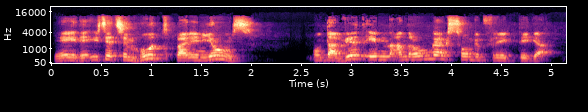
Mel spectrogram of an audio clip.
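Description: A man's voice: fairly high pitch, animated, moderate pace. A man co-hosting a podcast, throwing in wry, joking remarks in casual banter. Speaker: podcast co-host.

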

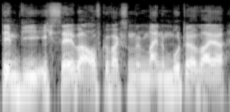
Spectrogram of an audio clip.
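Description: A man's voice: mid-range voice, flat delivery, fairly quick, fairly bright tone, clean tone, no room sound, studio quality. A man in his thirties, a podcast host, talking in a rambling, reflective way and often correcting himself mid-sentence. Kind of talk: casual chat.

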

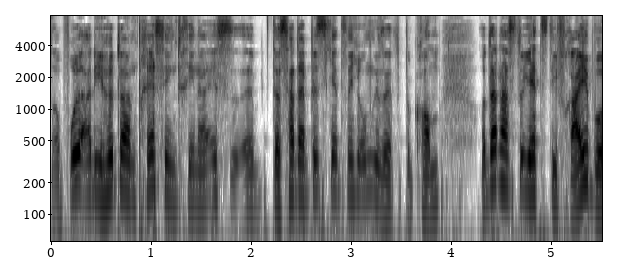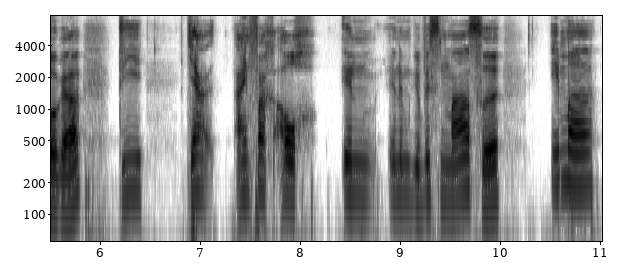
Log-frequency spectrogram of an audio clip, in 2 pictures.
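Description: A man co-hosting a football betting podcast, slightly hoarse from a cold, talking in a rambling, emphatic way and often correcting himself. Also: fairly high pitch, dry recording, studio quality. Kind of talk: casual football analysis chat.

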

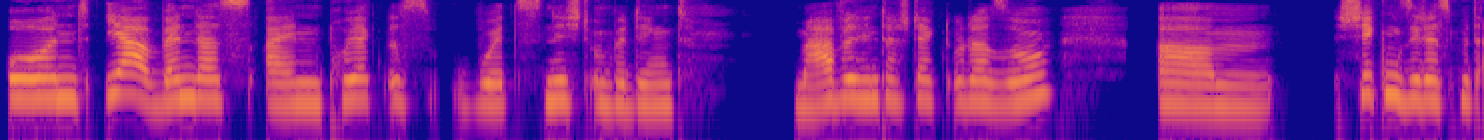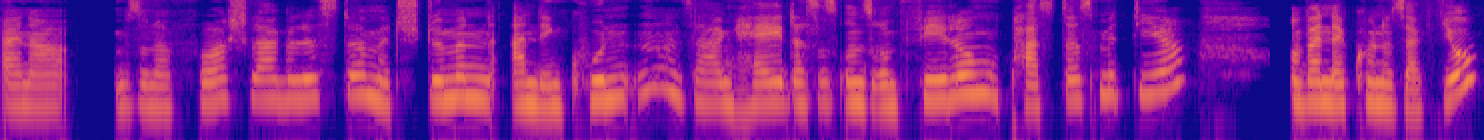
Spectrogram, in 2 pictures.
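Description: A woman talking casually as an interview guest, telling things in an animated, conversational way. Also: fairly high pitch, moderate pace, dry recording, clean studio sound. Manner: animated storyteller, acts out short quotes, laughs often.

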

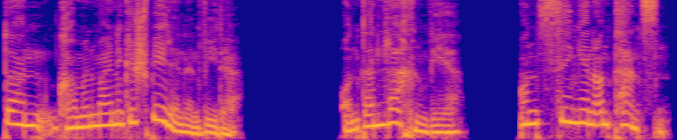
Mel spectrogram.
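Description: A man's voice: high-pitched, wildly swooping pitch, normal speed, dark tone, husky, no room sound, clean studio sound, voice pushed up, full character voice. A man voicing a cheerful, curious young princess in a fairy tale audiobook, chatty, playful and artless. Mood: cheerful, carefree.

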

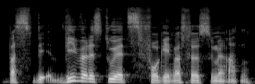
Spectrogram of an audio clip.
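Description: Man, podcast host, casual upbeat chat, lowish voice, dry close sound. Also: very animated, fast, a little mellow, no room sound. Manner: upbeat, chatty, with frequent fillers and restarts.

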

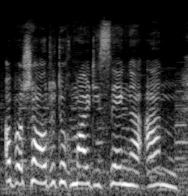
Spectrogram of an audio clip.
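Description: A woman's voice: very high-pitched, steady tone, brisk, music in the background. A woman voicing a young, spoiled hare princess who whines and asks questions, in a radio play. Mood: quengelig. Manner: quengelig, fragend. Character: junge, verwöhnte Hasenprinzessin. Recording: Hörspielausschnitt mit Musik. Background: Musik.

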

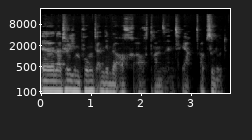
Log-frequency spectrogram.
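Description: A man giving conversational interview answers as a guest, searching haltingly for words and mixing in English business jargon. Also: low-pitched, warm tone, dull audio. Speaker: interview guest, company product executive.

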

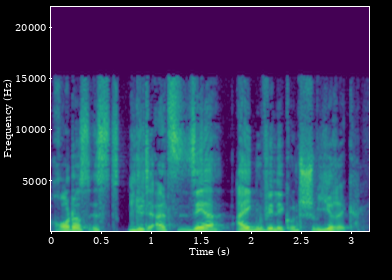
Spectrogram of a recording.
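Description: A man's voice: fairly high pitch, lively intonation, normal speed, vocal fry, darkish tone, slightly rough, dry recording, studio quality. A man co-hosting a podcast, chatting casually. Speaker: podcast co-host. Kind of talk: casual chat.

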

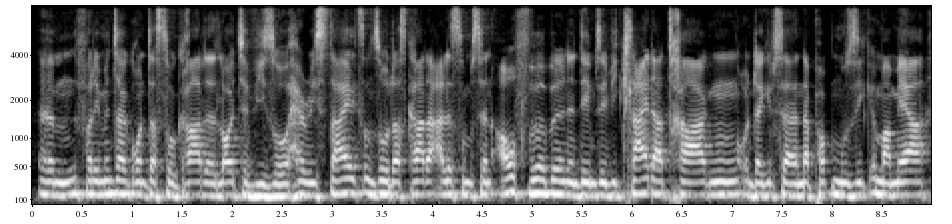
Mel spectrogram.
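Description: Male podcast host, casual and chatty, fairly high voice, soft-edged and relaxed timbre. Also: a little fast, few pauses. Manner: chatty, informal.

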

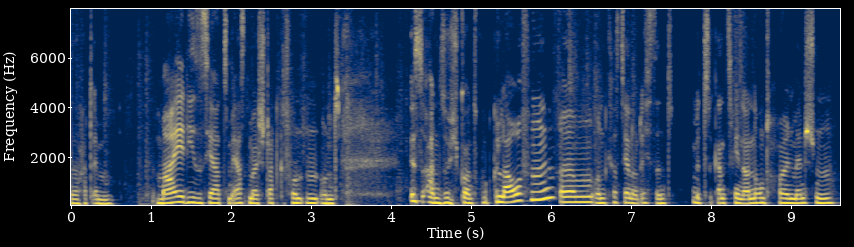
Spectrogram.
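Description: A woman's voice: fairly low pitch, darkish tone, slight background noise. Chatty woman co-hosting a casual podcast. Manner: chatty, self-interrupting, joking. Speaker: podcast co-host. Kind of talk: casual chat. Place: indoors, remote connection with own microphone setup. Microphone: own clamped desk microphone.

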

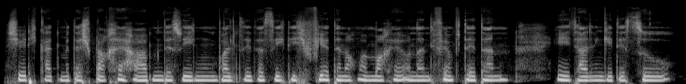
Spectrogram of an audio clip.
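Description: A woman's voice: medium pitch, level tone, normal speed, warm tone, breathy edge, dry recording. A woman in her twenties from Nepal, a native Nepali speaker, telling her story as a podcast guest, thoughtful and hesitant with many fillers. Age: 20s. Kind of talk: personal story in an interview. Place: podcast studio.

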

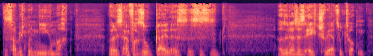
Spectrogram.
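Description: A man's voice: lowish voice, moderate pace, husky, dry recording, studio quality. A man co-hosting a podcast, reviewing casually in a gushing, informal way. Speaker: podcast co-host.

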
